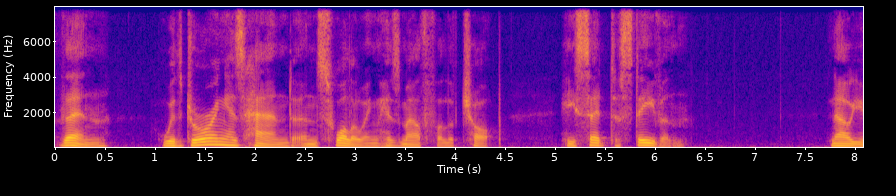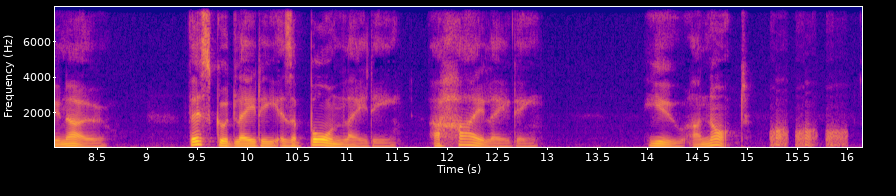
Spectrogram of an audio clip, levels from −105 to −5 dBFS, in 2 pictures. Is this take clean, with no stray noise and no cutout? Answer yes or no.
no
